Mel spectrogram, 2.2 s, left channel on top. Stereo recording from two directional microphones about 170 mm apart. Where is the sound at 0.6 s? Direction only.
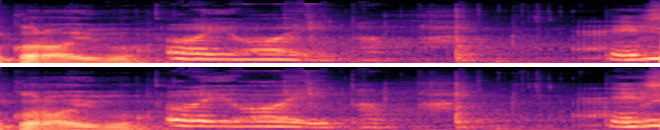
90° right.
